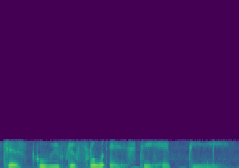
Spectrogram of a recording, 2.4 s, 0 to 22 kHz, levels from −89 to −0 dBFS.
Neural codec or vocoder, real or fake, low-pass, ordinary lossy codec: none; real; 3.6 kHz; none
